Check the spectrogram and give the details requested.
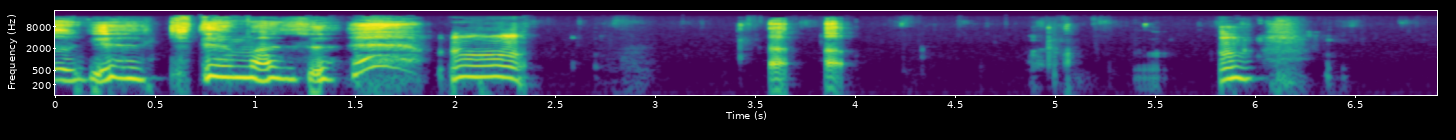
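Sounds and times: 
speech: 0.0s - 2.5s, 3.6s - 4.0s, 5.8s - 6.3s
person chewing and eating a beef bowl: 4.2s - 6.8s.

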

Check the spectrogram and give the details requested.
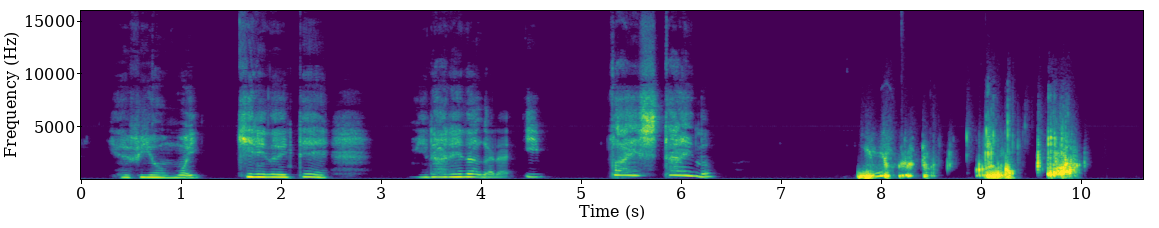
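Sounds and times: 
speech: 0.4s - 2.8s, 3.4s - 4.7s, 5.3s - 6.4s
sputtering farts: 7.8s - 10.1s.

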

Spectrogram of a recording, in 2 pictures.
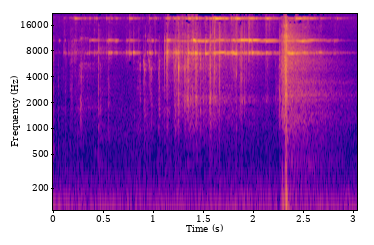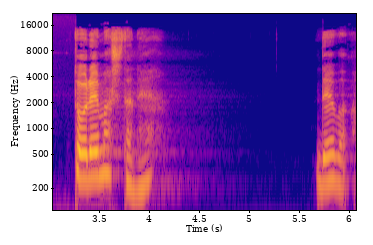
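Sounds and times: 
keys jangling as they are picked up: 0.0s - 3.2s
speech: 3.3s - 4.2s, 5.7s - 6.0s.

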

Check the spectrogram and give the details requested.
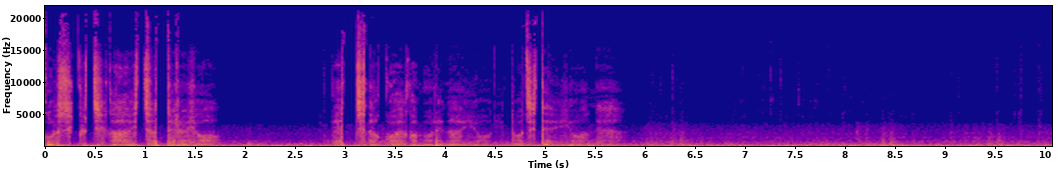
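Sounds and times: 
speech: 0.0s - 1.8s, 2.9s - 5.9s
train carriage rolling on rails heard from inside the train: 5.9s - 10.0s.

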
